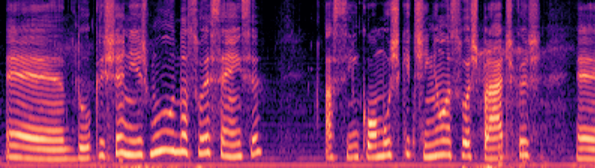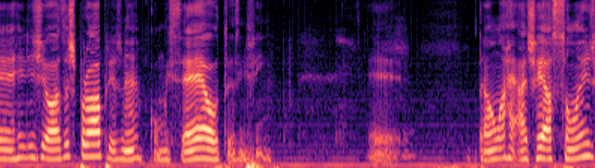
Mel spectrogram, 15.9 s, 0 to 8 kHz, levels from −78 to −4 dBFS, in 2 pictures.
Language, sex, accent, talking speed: Portuguese, female, Brazilian, 85 wpm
